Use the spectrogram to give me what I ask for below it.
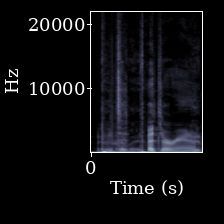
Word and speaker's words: Pteranodon: Pteranodon. – It's a silent P.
